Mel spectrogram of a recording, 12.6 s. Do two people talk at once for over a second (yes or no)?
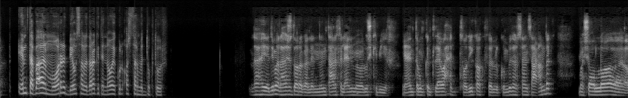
no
